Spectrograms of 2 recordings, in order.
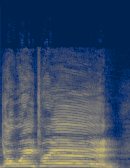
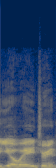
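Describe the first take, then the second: First: Slow, stretched, much higher and louder yell; high, loud, slow hammed-up movie shout; Rocky. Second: Said in the usual way. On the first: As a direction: drag it out like the boxing movie call. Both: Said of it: "you know, Rocky".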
